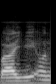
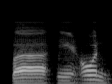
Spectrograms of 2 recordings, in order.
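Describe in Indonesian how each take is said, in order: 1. Konsonan tengah itu bunyi y. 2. Konsonan tengah itu hamzah. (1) "Bukan bayi'un" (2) "Jadi yang benar yang ini"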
